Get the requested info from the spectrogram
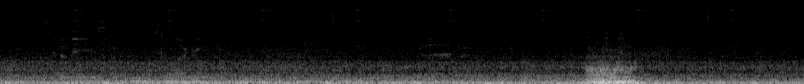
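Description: Steady low road rumble of a car driving on a highway, heard from inside the cabin, with a brief louder surge about six seconds in.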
